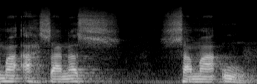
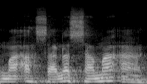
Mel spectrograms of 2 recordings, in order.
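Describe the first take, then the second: First: Ahsan- ends in a, sama'- ends in u. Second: Ahsan- ends in a, sama'- ends in a. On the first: The speaker calls it wrong. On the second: The speaker calls it right. "Yang betul adalah"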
